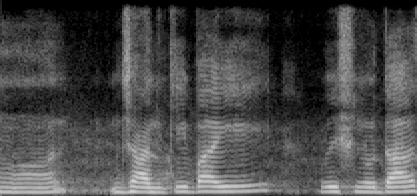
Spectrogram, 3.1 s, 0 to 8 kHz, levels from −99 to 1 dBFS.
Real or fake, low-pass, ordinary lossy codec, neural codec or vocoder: fake; none; none; codec, 16 kHz, 8 kbps, FreqCodec, smaller model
